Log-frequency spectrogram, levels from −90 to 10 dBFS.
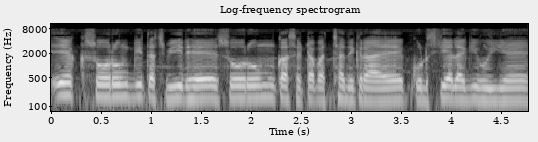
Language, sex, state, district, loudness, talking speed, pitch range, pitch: Hindi, male, Chhattisgarh, Sarguja, -14 LUFS, 215 wpm, 145-160 Hz, 155 Hz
